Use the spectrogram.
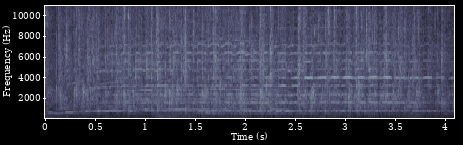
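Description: Church congregation applauding loudly for the Lord during an evangelist's healing service; dense, sustained clapping throughout with a held musical tone underneath, no pause.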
